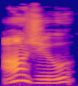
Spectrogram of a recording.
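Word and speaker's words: Öncü: Tolga Anjou, I looked that up. That's how you pronounce it.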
